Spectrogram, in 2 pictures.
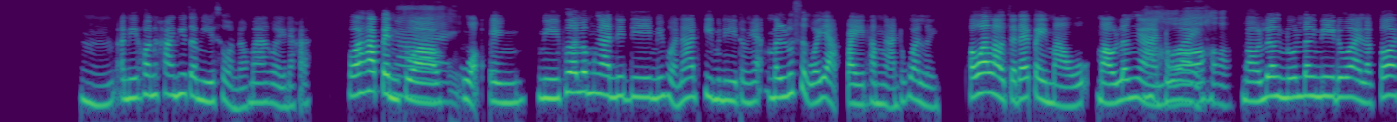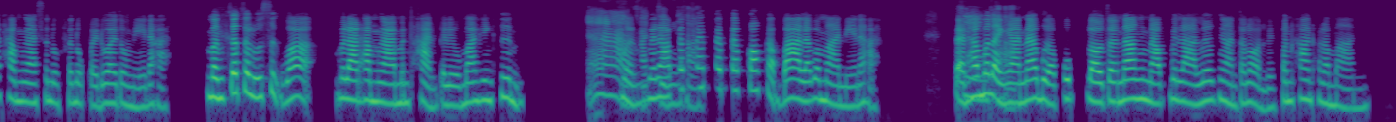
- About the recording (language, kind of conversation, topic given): Thai, unstructured, คุณทำส่วนไหนของงานแล้วรู้สึกสนุกที่สุด?
- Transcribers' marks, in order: other background noise; laughing while speaking: "อ๋อ"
